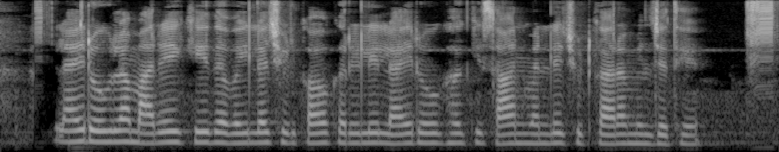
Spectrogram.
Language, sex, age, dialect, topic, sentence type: Chhattisgarhi, female, 18-24, Western/Budati/Khatahi, agriculture, statement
